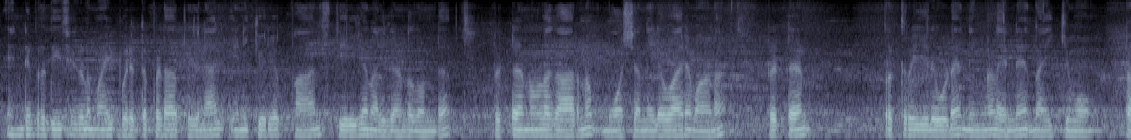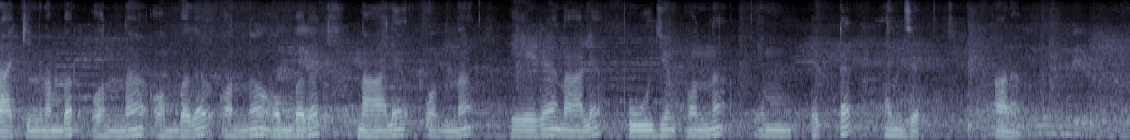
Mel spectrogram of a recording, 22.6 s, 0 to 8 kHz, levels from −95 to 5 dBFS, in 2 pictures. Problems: low volume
